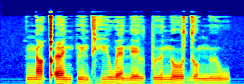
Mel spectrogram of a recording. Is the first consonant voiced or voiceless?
voiced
